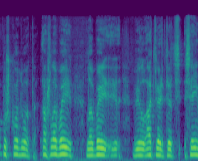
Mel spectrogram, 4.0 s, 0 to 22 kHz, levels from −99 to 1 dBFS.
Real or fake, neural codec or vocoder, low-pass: real; none; 14.4 kHz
